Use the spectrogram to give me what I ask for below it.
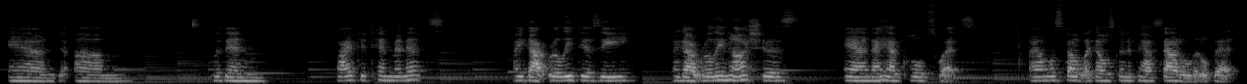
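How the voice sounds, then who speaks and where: A woman tells the story of her surgery in a relaxed vlog, her low voice carrying a darkish tone. Hesitant, she frequently stops to hunt for the right word, while the mic sits some way off and soft guitar music plays behind her.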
